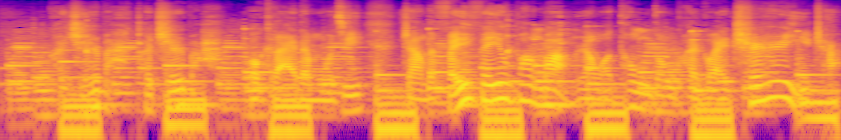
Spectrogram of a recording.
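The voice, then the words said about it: Quiet muttering chant. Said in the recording (Chinese): “他小声的。念叨着”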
